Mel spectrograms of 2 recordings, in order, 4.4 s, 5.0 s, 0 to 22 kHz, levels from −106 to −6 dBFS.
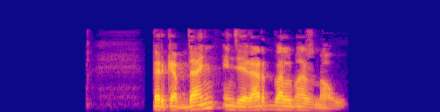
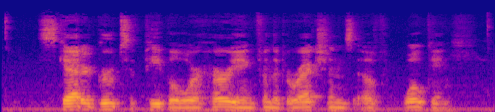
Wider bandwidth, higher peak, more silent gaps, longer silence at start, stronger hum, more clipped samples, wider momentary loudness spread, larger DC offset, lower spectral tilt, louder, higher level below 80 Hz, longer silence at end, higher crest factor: second, 7.6 kHz vs 13 kHz; first, -2 dBFS vs -16 dBFS; neither; first, 1.55 s vs 0.05 s; neither; neither; about the same, 12 LU vs 13 LU; neither; about the same, -5.5 dB/octave vs -5.5 dB/octave; first, -19 LUFS vs -34 LUFS; about the same, -62 dBFS vs -60 dBFS; first, 0.95 s vs 0.05 s; about the same, 22 dB vs 18 dB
